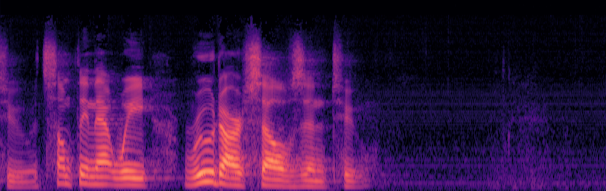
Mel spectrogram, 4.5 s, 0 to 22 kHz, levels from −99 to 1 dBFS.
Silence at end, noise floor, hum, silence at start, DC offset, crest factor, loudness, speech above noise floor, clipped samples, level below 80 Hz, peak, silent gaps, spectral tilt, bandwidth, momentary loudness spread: 1.85 s; -70 dBFS; none; 0 s; under 0.1%; 22 dB; -28 LUFS; 41 dB; under 0.1%; -78 dBFS; -10 dBFS; none; -4.5 dB/octave; 12.5 kHz; 17 LU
